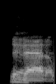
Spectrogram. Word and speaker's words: Nevada: Silver State uh Nevada I pronounce it incorrectly almost always but I think I got it right that time no Nevada my Nevada sister says it my Nevada sister Nevada Nevada like Vlad so Nevada again it's been won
